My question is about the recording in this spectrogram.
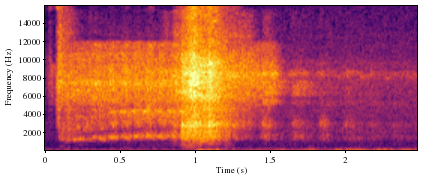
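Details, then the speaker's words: Truck at 288,189 miles, after starter replacement: short squealing crank that catches quickly into a rough low idle, turning over briskly and faster than before, starter sounding healthy; normal cranking and start. "that doesn't that I think that sounds a hell of a lot better than it used to"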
